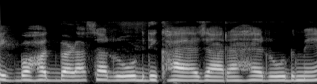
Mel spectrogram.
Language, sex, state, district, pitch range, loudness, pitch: Hindi, female, Punjab, Kapurthala, 190-200 Hz, -16 LUFS, 195 Hz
